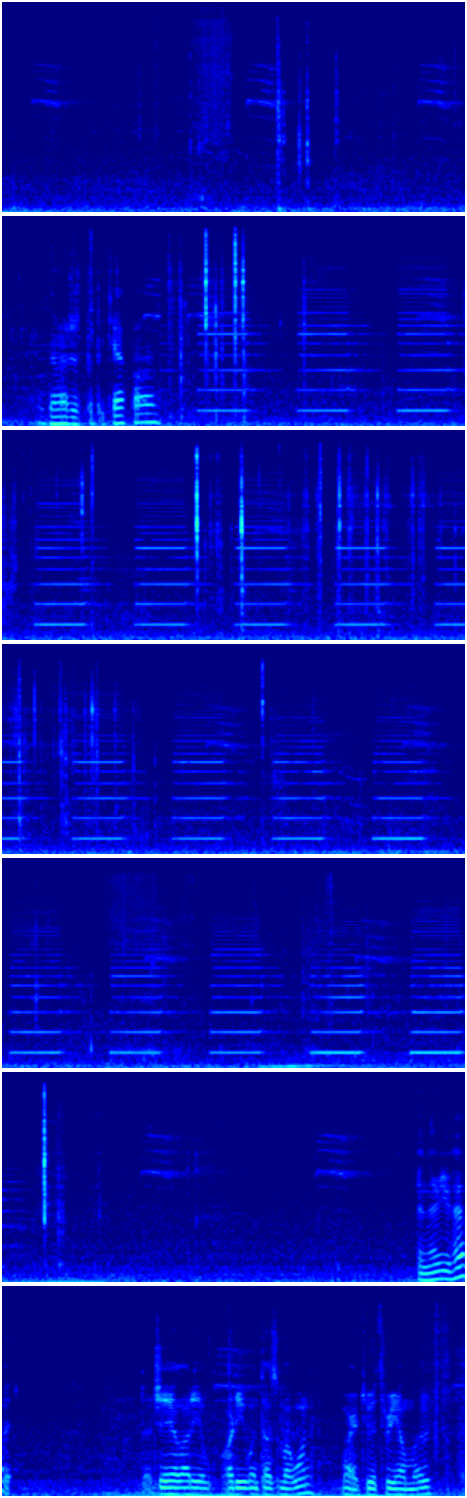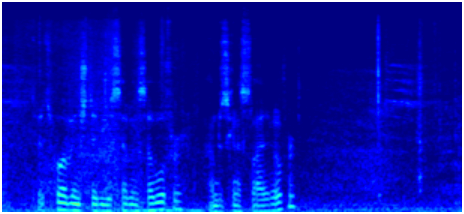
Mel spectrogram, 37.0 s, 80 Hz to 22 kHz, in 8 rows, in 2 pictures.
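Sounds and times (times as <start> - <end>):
sharp handling clicks: 5.4 - 7.8, 9.4 - 10.2, 11.2 - 15.5.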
